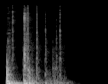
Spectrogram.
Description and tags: wood door close2
Closing an old wooden door from the 1800s.
close, wood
